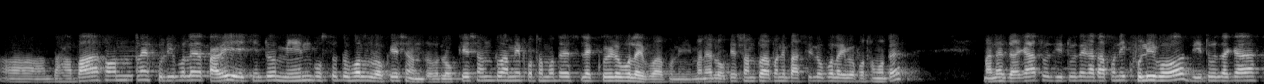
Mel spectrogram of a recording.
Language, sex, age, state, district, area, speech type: Assamese, male, 30-45, Assam, Biswanath, rural, conversation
